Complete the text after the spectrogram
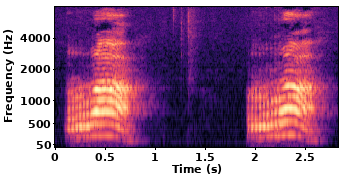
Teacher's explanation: زال کو زبان کی نوک اور ثنایا علیہ کا سرا ایک دوسرے سے ملا کر ادا کرنا پڑتا ہے، جیسا کہ سا ادا کیا جاتا ہے۔ را، را، را کو زبان کی پشت والا کنارہ اور اوپر والے دانتوں کے مسوڑوں کے ساتھ ادا کرنا پڑتا ہے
